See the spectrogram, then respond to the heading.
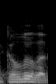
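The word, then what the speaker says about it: Gelula: Yeah, Galula, that's how you pronounce it.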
